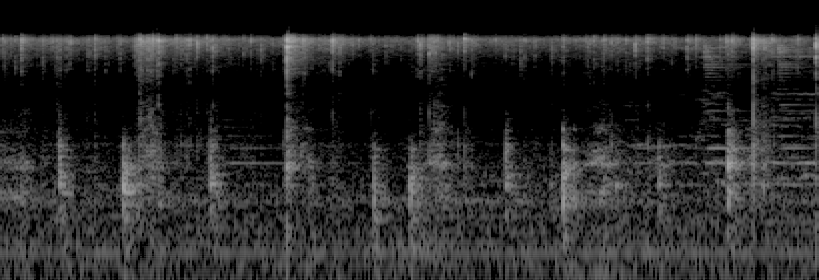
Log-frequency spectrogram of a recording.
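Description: Egg frying in hot oil in a nonstick wok, sizzling, with a spatula scraping and knocking against the pan as it is stirred. One sharper knock comes about three seconds in.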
